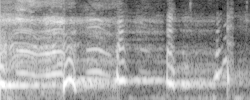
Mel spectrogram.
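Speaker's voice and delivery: a soft, high laugh trailing off; breathy laugh. Real, not acted. Giddy about her app news, a soft high laugh. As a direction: let the laugh fade out. Cracking up on camera.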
